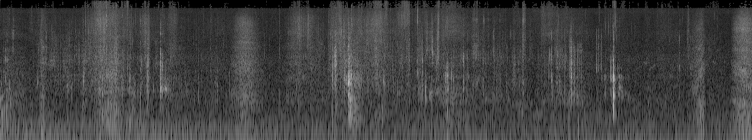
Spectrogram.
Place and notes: Yville-sur-Seine, France - Cow eating
A cow is eating apples we give. Gradually this cow is becoming completely crazy, as it likes apples VERY much. When we went back to the travel along the Seine river, this poor cow was crying loudly !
